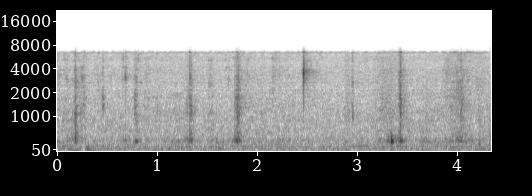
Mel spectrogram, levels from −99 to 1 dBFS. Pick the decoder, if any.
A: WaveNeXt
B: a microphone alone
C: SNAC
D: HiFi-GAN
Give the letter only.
A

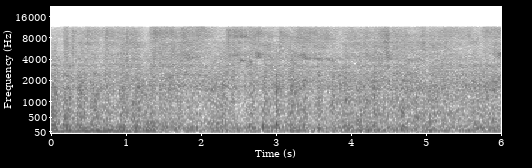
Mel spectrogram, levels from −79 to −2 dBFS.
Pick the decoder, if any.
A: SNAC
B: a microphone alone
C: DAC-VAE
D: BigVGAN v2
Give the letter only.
C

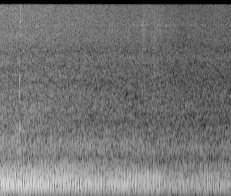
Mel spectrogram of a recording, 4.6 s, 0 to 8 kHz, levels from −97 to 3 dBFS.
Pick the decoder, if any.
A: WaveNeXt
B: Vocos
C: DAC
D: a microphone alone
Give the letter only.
D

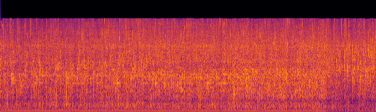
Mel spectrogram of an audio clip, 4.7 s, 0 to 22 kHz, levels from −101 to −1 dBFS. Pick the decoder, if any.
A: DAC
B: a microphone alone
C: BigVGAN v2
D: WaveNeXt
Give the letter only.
B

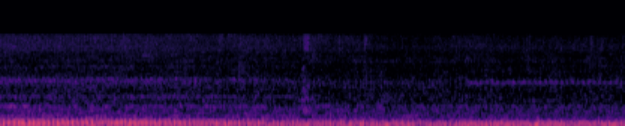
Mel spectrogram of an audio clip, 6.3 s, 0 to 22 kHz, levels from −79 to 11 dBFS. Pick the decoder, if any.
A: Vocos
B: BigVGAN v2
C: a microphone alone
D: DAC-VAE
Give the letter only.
A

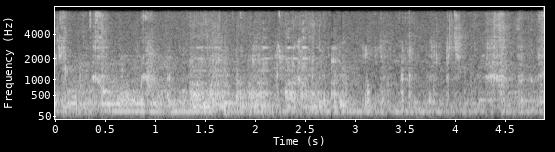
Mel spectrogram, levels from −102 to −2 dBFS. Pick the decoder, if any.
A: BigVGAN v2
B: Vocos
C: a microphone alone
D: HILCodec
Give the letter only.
C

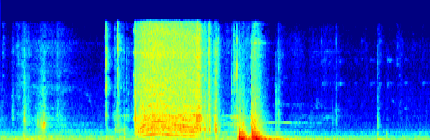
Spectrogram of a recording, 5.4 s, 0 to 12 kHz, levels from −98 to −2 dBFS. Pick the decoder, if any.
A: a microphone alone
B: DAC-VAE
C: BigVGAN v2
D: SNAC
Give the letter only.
A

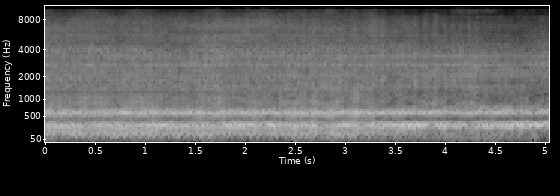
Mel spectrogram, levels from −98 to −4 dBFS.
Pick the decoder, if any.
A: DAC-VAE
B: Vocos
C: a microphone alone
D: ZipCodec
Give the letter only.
B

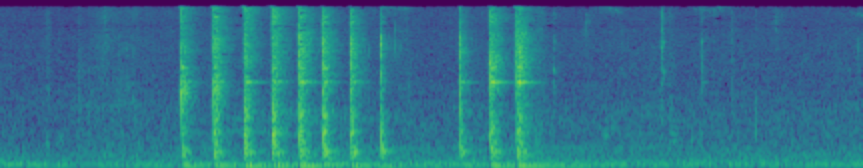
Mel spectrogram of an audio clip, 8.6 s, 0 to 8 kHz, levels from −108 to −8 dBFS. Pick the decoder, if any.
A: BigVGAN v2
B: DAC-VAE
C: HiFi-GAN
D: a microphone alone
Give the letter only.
D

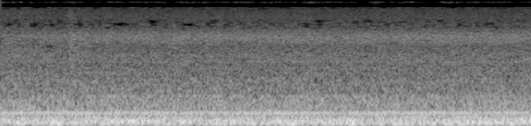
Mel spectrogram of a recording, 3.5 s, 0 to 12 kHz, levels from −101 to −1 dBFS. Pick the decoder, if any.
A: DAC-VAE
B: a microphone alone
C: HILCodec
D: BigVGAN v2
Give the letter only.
D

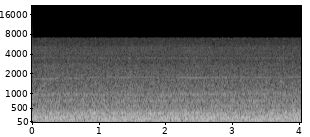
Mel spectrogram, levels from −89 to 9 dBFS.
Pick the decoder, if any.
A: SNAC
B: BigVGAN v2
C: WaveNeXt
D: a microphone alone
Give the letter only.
D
